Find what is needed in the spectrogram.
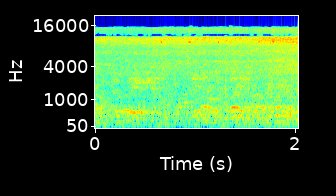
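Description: Indistinct chatter of several people in the background over a steady hiss.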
